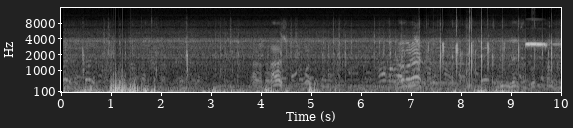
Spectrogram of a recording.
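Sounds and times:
people talking and calling out: 0.0 - 10.0
referee's whistle blast: 9.3 - 10.0.

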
